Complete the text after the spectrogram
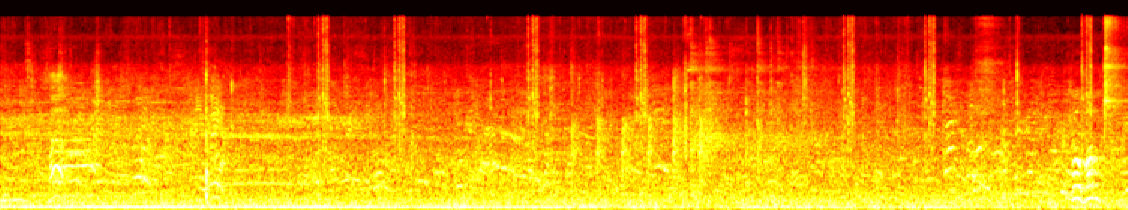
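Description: Nearby adult spectators talk and call out outdoors.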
